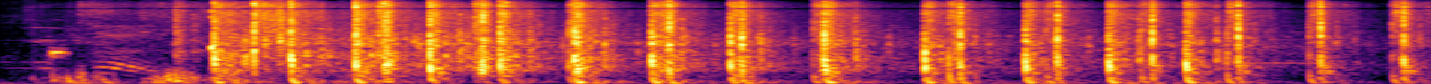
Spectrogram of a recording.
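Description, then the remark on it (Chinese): A burst of gunfire: a long string of sharp, loud cracks fired in quick, uneven succession, roughly twenty shots over a few seconds with brief gaps between clusters, during an armed raid by anti-Russian volunteer fighters at the town of Grayvoron in Russia's Belgorod region, near the Ukrainian border. “乒乒乓乓一阵枪声大作，反俄志愿军在南部的比尔哥罗德州，靠近乌克兰边境的格莱沃隆镇发起新一波的武装行动。”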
